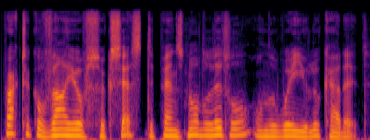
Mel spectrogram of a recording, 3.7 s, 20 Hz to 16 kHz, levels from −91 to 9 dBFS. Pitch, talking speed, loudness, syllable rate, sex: 155 Hz, 260 wpm, -19 LUFS, 6.1 syllables/s, male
